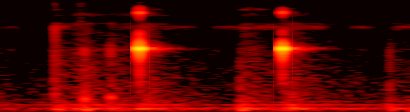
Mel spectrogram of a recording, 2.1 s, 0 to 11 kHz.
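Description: Near silence with two sharp, short clicks about 0.7 seconds apart, over a faint low hum.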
